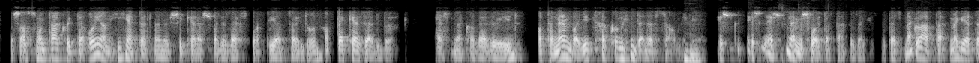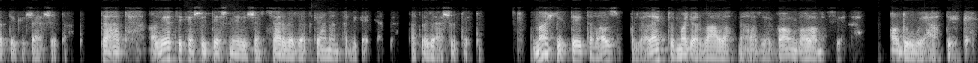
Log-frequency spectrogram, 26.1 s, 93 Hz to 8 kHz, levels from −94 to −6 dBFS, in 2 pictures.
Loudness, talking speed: -22 LUFS, 150 wpm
